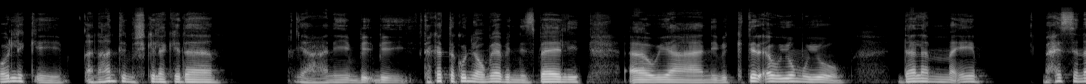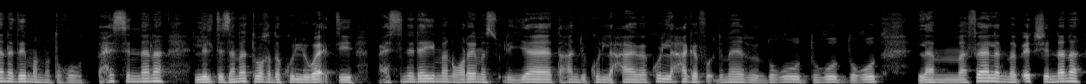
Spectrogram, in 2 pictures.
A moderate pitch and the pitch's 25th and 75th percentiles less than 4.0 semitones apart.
No: low, 115 Hz; average, 3.4 semitones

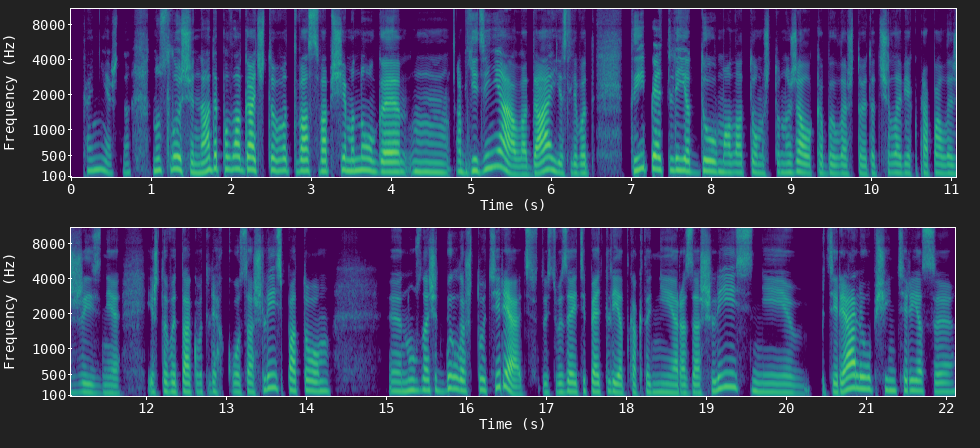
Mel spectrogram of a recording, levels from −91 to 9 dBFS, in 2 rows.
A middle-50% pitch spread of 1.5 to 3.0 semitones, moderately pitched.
No: average, 4.0 semitones; medium, 180 Hz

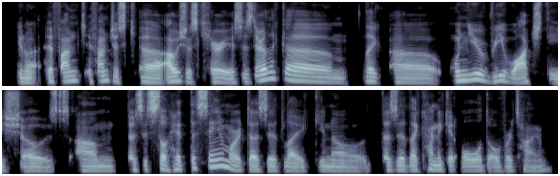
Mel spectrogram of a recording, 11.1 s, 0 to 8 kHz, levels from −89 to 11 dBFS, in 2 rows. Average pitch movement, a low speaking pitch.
Yes: average, 4.2 semitones; low, 105 Hz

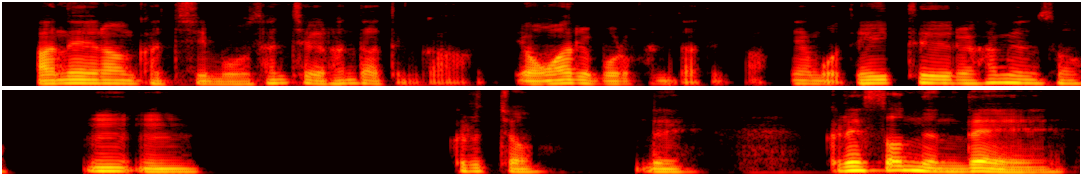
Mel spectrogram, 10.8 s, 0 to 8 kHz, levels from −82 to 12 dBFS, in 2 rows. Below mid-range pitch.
Yes: low, 110 Hz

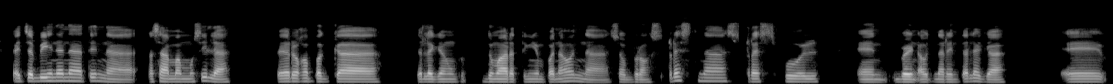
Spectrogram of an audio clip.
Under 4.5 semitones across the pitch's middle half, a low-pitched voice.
Yes: average, 2.9 semitones; low, 130 Hz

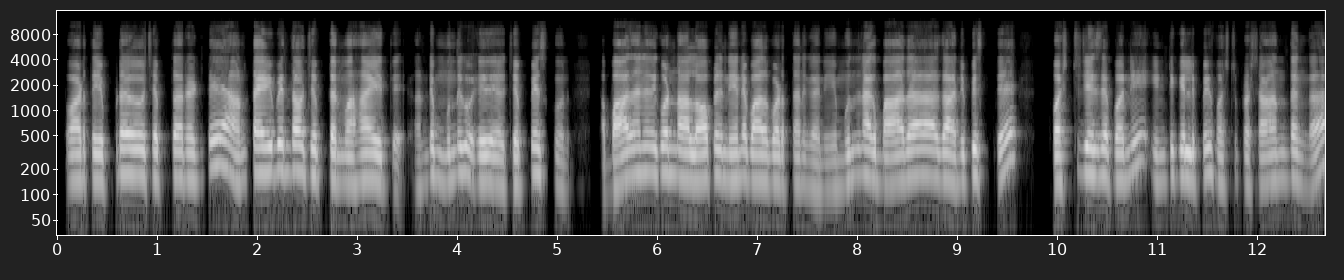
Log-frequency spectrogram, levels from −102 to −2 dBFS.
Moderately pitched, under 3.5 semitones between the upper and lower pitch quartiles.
Yes: medium, 155 Hz; average, 2.8 semitones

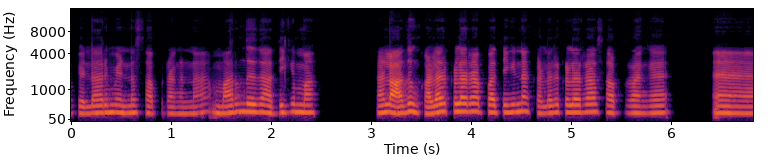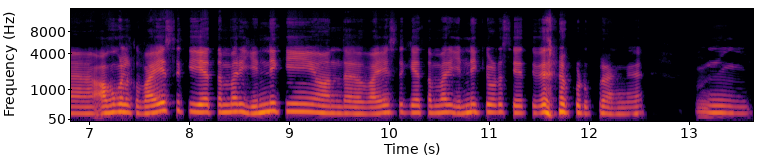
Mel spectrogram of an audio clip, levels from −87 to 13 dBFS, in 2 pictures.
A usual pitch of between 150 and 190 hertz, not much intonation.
No: high, 200 Hz; narrow, 2.3 semitones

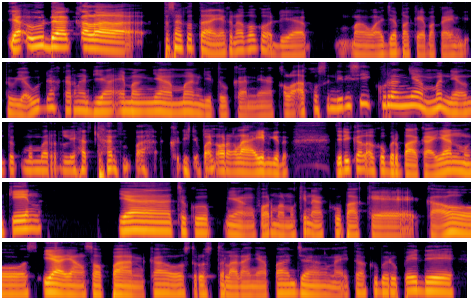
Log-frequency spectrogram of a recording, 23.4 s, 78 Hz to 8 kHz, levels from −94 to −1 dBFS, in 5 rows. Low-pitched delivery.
Yes: low, 130 Hz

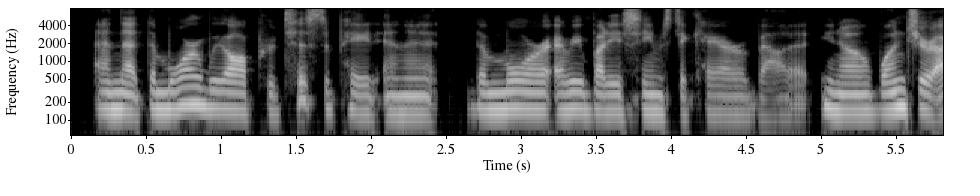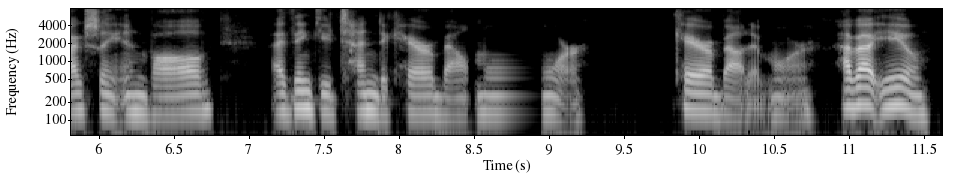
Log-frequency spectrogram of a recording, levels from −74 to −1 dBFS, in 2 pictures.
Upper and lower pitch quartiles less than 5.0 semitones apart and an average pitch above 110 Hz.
Yes: narrow, 2.6 semitones; medium, 140 Hz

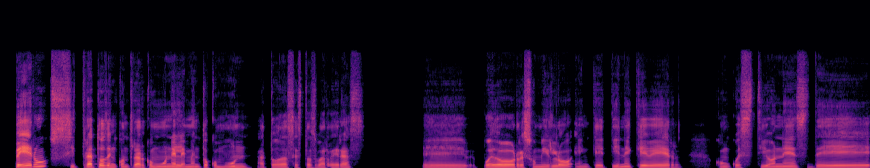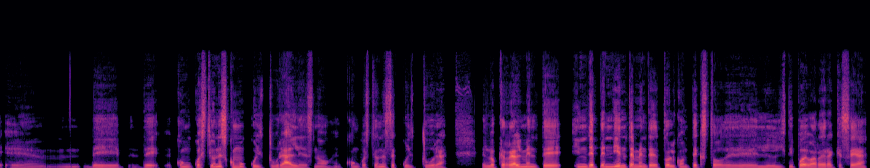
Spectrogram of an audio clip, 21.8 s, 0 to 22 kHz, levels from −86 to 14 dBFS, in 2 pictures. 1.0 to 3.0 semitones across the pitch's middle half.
No: average, 4.2 semitones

